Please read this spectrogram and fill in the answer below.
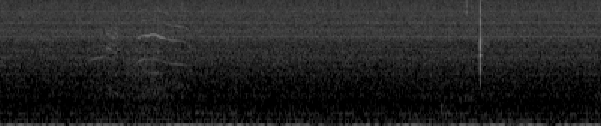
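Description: Quiet room tone with a low steady hum, faint brief high chirps about a second in, and a single sharp click a little after three seconds.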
